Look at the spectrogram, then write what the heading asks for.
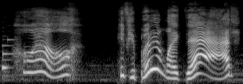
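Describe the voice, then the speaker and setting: Over loud music, a tiny, childlike fairy sidekick from an anime game. The voice is extremely high and squeaky, and it bounces up and down with eager, earnest cheer. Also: female voice, unhurried, exaggerated voice. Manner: eager, chirpy, expressive. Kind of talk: anime-style video game voice acting.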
